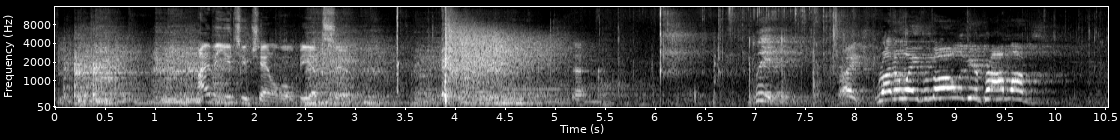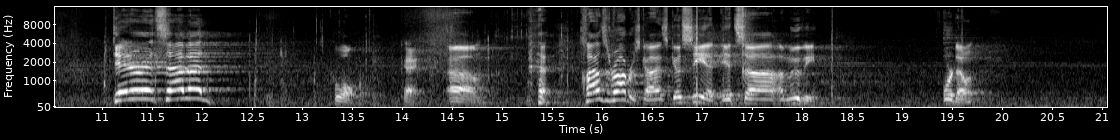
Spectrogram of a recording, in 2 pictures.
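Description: A young man speaks calmly and close by, in a large echoing hall.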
